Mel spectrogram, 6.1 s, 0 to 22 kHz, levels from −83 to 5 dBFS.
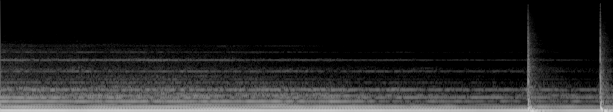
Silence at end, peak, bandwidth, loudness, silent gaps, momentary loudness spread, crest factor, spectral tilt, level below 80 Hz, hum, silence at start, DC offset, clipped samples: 0 s; -8 dBFS; 3.7 kHz; -21 LUFS; none; 6 LU; 8 dB; -9.5 dB/octave; -18 dBFS; none; 0 s; under 0.1%; under 0.1%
